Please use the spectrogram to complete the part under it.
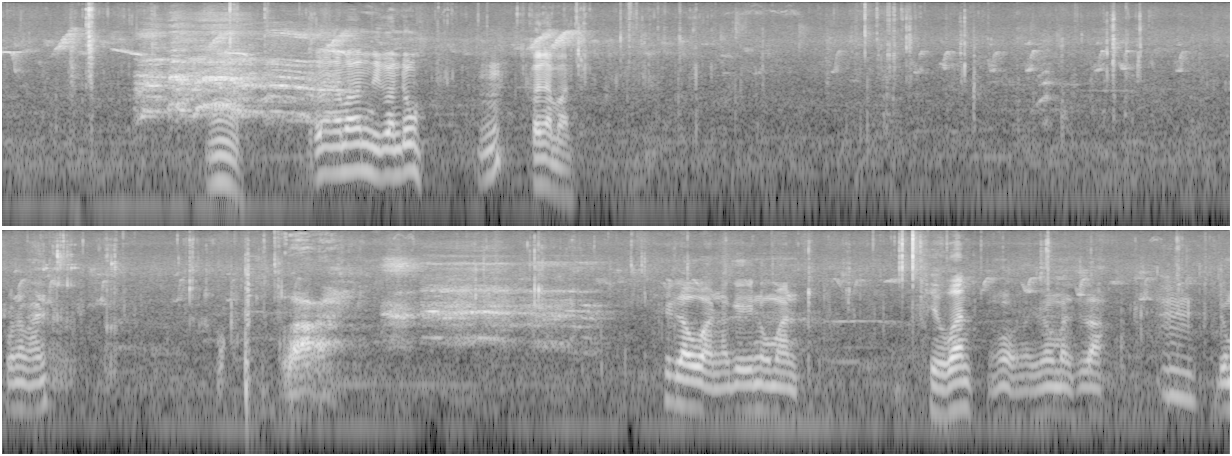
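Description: An older man talks casually close by.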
